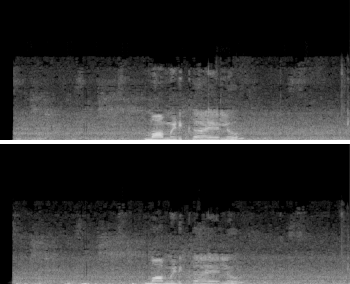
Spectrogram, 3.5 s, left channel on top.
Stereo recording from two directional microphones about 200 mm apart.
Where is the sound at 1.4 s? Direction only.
15° left (ahead or behind).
